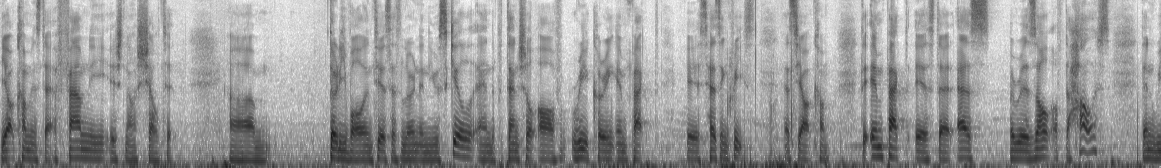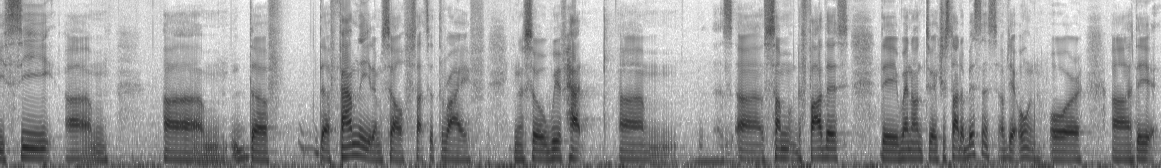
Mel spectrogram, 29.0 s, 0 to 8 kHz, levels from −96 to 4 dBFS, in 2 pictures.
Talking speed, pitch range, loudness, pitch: 160 wpm, 95-115 Hz, -19 LUFS, 105 Hz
